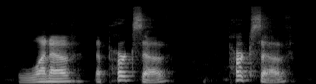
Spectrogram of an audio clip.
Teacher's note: one of that's that consonant vowel one one of and then perk ends with the k sound and the next word is uh of starts with the vowel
